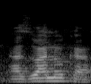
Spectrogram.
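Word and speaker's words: Azuanuka: and name is aanuka her name is a aanuka aanuka it is spelled a z u a n u k a asan he says that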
